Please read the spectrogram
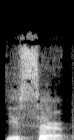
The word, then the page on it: usurp: American English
